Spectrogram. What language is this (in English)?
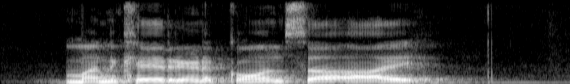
Chhattisgarhi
